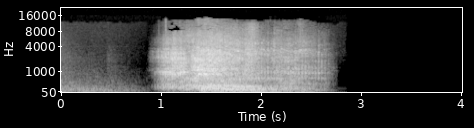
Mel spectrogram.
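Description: A single lion roar sound effect, about two seconds long, starting about a second in.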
